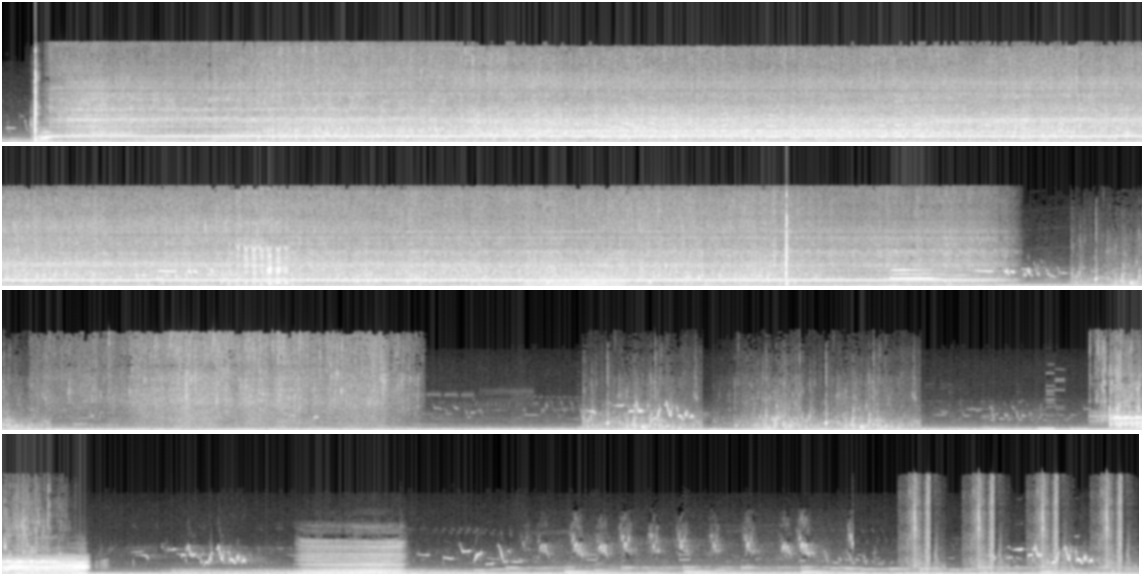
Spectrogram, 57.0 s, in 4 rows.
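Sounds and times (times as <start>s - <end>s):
small electric water pump: 0.0s - 33.8s, 35.8s - 40.0s, 42.1s - 43.7s, 53.9s - 56.9s
water pouring into a tub: 2.3s - 27.0s, 27.7s - 33.8s, 42.2s - 43.3s
cow mooing: 17.0s - 18.0s, 20.8s - 22.2s, 42.1s - 44.0s, 46.4s - 47.9s
short pitched call: 25.3s - 27.0s.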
